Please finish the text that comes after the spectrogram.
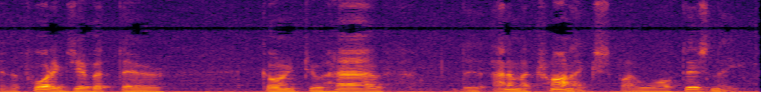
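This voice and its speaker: A man giving a technical explanation as a radio interview guest, speaking in a halting, hesitant way with precise wording. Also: lowish voice, fairly bright tone. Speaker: interview guest, loudspeaker inventor. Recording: noisy old 1960s radio recording.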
